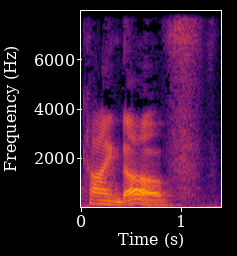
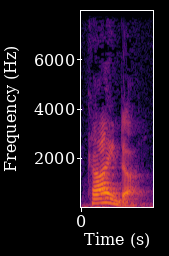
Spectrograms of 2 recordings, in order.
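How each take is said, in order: First: Both words are said fully with the F. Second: The words blend into 'kinda' without the F. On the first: The speaker calls it wrong. "Not kind of" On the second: The speaker calls it right. "We don't pronounce the F"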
